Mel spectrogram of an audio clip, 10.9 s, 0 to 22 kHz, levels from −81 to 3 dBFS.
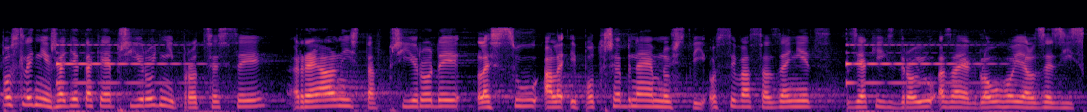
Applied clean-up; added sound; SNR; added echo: none; Keyboard (musical); 7 dB; none.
